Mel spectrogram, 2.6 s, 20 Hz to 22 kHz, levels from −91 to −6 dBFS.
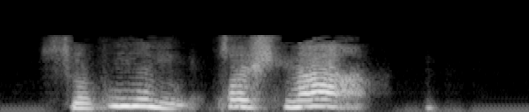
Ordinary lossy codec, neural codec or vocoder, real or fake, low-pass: MP3, 24 kbps; codec, 16 kHz, 0.5 kbps, FreqCodec, smaller model; fake; 7.2 kHz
